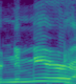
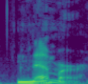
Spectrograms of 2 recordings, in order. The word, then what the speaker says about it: Nemr: You want to pronounce it properly, which makes it a disaster. But yeah, the closest would be like Nemr.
